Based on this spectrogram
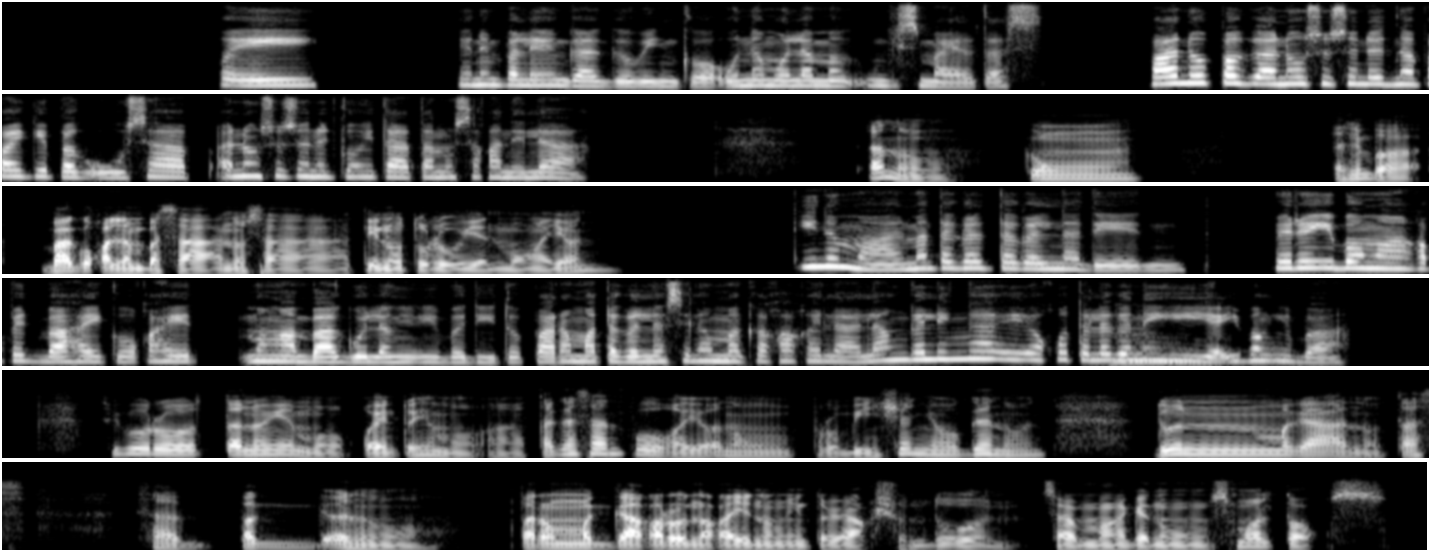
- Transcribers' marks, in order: tapping
- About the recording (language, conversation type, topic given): Filipino, advice, Paano ako makikipagkapwa nang maayos sa bagong kapitbahay kung magkaiba ang mga gawi namin?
